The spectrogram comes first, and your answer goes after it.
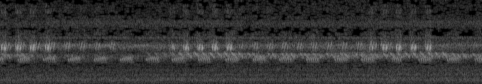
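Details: Insects in a nature recording producing a steady high shrill chorus, with louder quick runs of about five rapid chirps recurring every couple of seconds above a faint hiss.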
